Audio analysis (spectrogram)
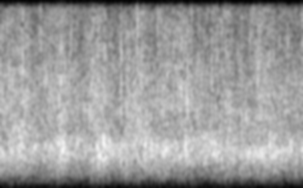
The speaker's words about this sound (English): You remember? Clap your hands if you remember. Clap your hands.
